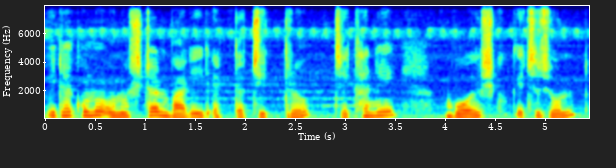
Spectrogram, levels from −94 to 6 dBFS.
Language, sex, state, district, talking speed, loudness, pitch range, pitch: Bengali, female, Tripura, West Tripura, 110 wpm, -16 LUFS, 205-255 Hz, 225 Hz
